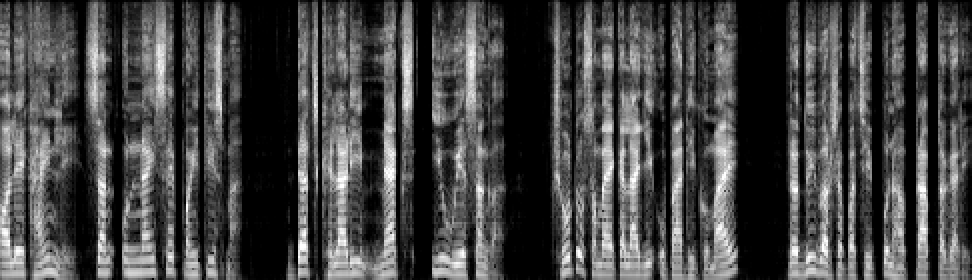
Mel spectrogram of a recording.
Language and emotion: Nepali, neutral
